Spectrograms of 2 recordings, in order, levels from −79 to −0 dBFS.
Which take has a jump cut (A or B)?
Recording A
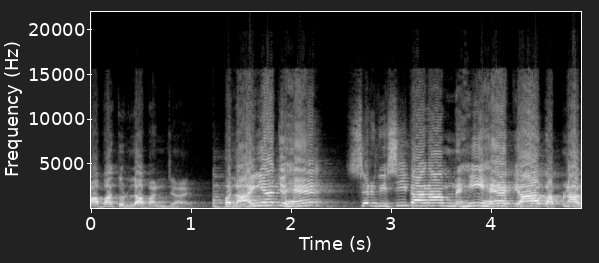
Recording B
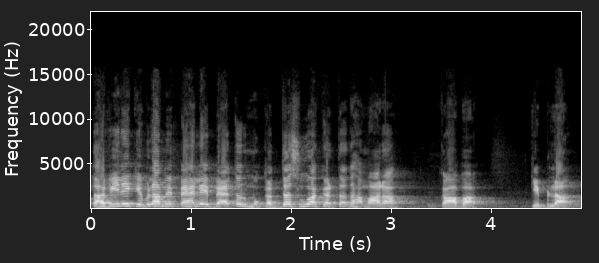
A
